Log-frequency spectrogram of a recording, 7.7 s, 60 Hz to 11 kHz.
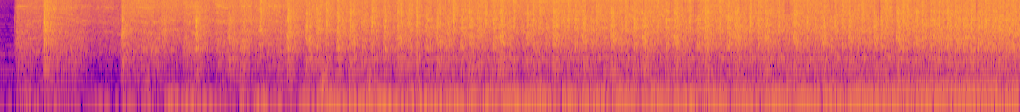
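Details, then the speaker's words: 2015 Subaru WRX FA20DIT turbo engine rebuilt from the shortblock up after being blown: short crank, then catches and settles into a steady idle with no ticking or knocking; sounds healthy, only ABS light on. "yes let's [ __ ] go let's [ __ ] go dude that sounds healthy as [ __ ] boys"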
